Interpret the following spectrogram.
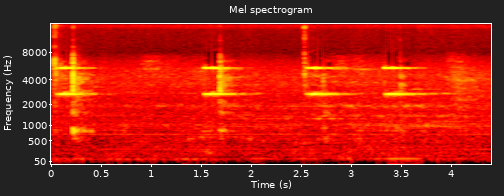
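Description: ATM PIN keypad beeping once for each key pressed: four short, high-pitched beeps at uneven intervals as the PIN is entered, the last one slightly longer.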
